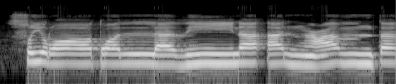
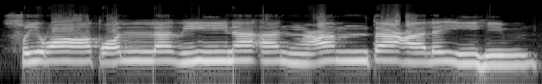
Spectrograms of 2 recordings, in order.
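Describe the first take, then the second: First: Said in the usual way. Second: Higher, melodic tajweed chant; chanted tilawat, higher; Quran recitation. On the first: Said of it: "عین کی آواز نکالیں گے،". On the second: Shown as a demonstration. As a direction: recite it sung for students to copy. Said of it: "اب میرے ساتھ دہرائیں گے،".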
